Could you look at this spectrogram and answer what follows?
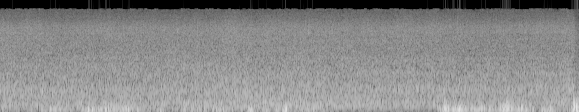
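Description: Waves washing onto the beach at Orchard Bay, a steady broadband surf wash with gentle swells building louder toward the end, mixed with light wind; no voices.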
